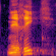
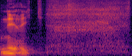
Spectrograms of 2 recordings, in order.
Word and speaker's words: Nérik: Là aussi, comme ça se prononce, N et accent aigu, R-I-K. Nérik est une ville plutôt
